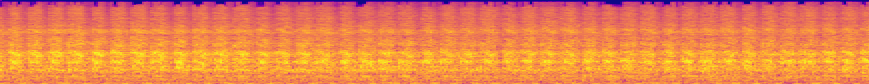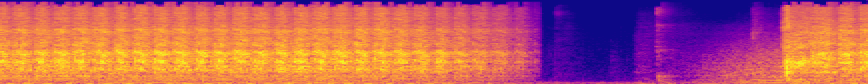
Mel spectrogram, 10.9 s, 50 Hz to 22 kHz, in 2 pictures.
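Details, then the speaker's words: Toyota Tercel 3A-C engine just reinstalled, third start attempt after fuel lines were connected: long even cranking about four beats a second without catching, brief gap, then fires; flooded, cleared by shutting choke and giving gas. "I really didn't even think about it. I'm like, we need to shut the choke off because it's flooded."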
